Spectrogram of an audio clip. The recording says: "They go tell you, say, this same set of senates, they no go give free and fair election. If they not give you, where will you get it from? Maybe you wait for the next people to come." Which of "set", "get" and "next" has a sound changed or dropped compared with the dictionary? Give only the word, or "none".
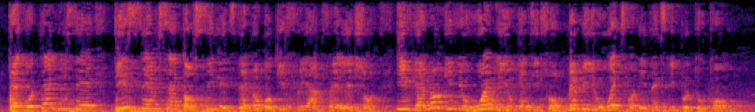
none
